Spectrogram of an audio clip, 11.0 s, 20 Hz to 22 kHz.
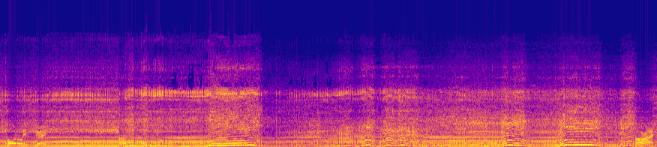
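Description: A Traxxas T-Maxx RC truck with an OS 21 nitro engine revs and buzzes as it drives, pitch sweeping up and down in repeated bursts, loud and close.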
